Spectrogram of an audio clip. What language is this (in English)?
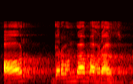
Maithili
